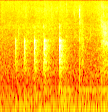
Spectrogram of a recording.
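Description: A quick run of about six light knocks or clicks, a little under a second in all, over a low room hum.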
